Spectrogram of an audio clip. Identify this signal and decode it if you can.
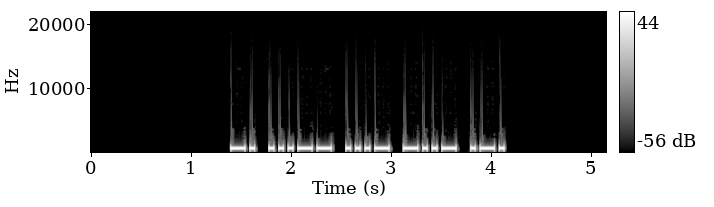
Morse code, heard as a keyed tone, about 25 wpm, 700 Hz. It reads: N3VXR
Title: USA Call Signs - 5 Characters - Repeated 3x - 25wpm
